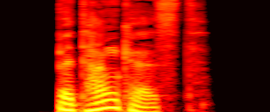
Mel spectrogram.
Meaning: second-person singular subjunctive I of betanken
- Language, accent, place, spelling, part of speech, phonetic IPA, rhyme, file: German, Germany, Berlin, betankest, verb, [bəˈtaŋkəst], -aŋkəst, De-betankest.ogg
